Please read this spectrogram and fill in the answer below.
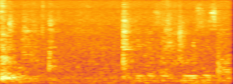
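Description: A faint, distant voice, likely a student answering, with a few light ticks.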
